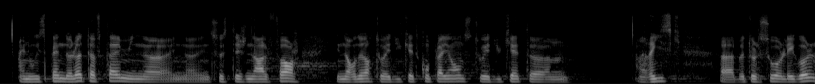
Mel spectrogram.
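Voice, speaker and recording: Talking at a very fast pace, a man with a strong French accent keeps a medium pitch and a monotone, flat intonation. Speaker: bank executive on a panel. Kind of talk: panel discussion. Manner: halting, many fillers.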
